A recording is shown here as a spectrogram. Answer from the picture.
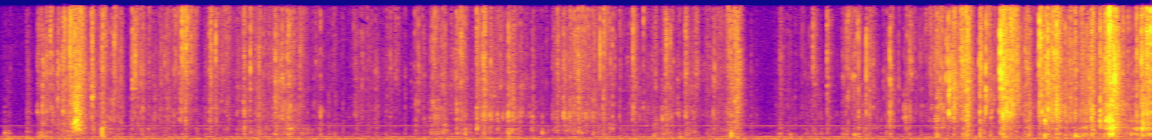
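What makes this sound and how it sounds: A thin, folded paper test booklet is held in both hands and flipped and crinkled with the fingertips, its light, flexible sheets rustling and crumpling. The quiet, bright crinkling runs almost continuously, with louder bursts near the start, middle and end over a faint steady background tone.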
